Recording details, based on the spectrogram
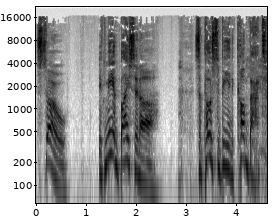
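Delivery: put-on delivery, said in short separate chunks. Imitate an actor who seems to be remembering his line, like a really bad Captain Kirk. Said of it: "Like a really shit, like, Captain Kirk".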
